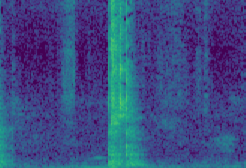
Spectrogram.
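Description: One brief handling sound about a second in, from hands working a crocheted yarn petal and a metal crochet hook; otherwise a quiet room.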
